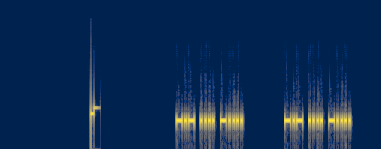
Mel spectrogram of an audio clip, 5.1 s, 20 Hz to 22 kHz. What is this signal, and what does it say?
Morse code, heard as a keyed tone, about 47 wpm, 700 Hz. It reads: KH6 KH6
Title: USA Call Sign Prefixes - Repeated 2x - 45wpm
